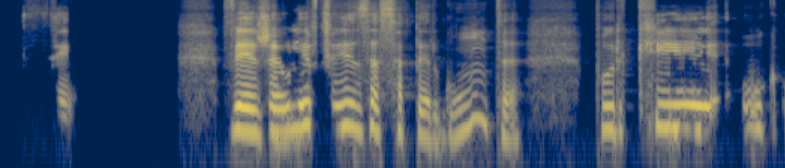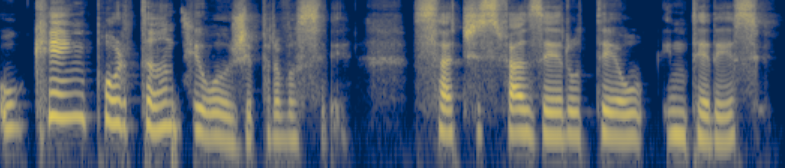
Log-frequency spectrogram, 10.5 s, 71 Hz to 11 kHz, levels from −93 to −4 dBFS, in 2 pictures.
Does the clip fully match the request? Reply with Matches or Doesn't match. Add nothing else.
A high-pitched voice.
Matches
